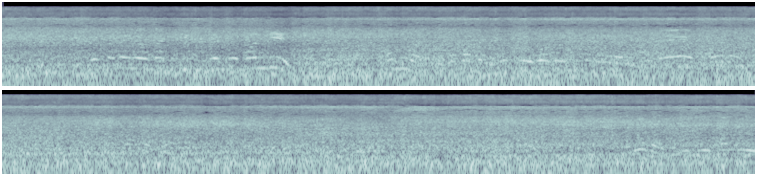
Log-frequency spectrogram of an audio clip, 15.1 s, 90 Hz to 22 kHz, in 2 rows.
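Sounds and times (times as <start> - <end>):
river torrent rushing: 0.0 - 15.0.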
